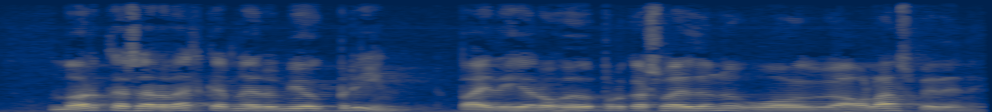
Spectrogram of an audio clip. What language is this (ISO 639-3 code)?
isl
